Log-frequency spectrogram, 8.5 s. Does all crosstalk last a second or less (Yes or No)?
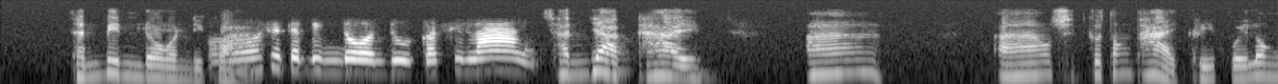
Yes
